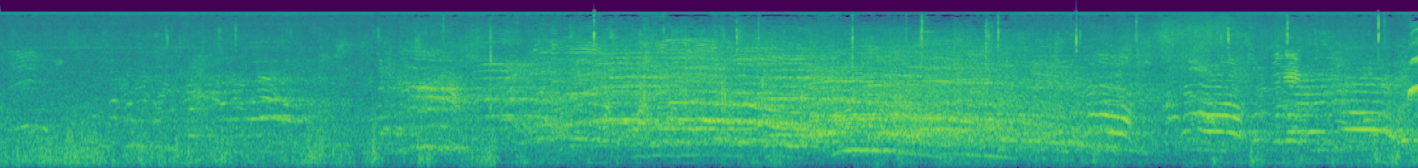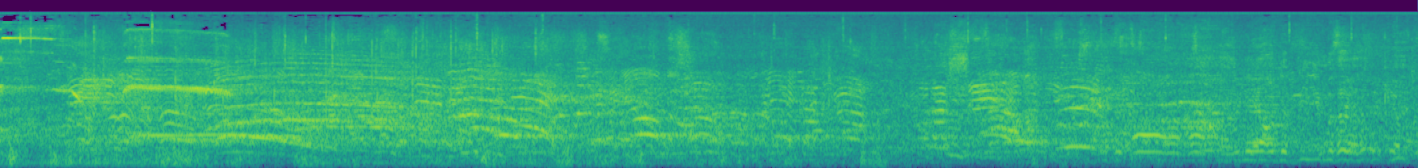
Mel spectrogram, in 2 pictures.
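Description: Many men shout and call out across an open field.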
